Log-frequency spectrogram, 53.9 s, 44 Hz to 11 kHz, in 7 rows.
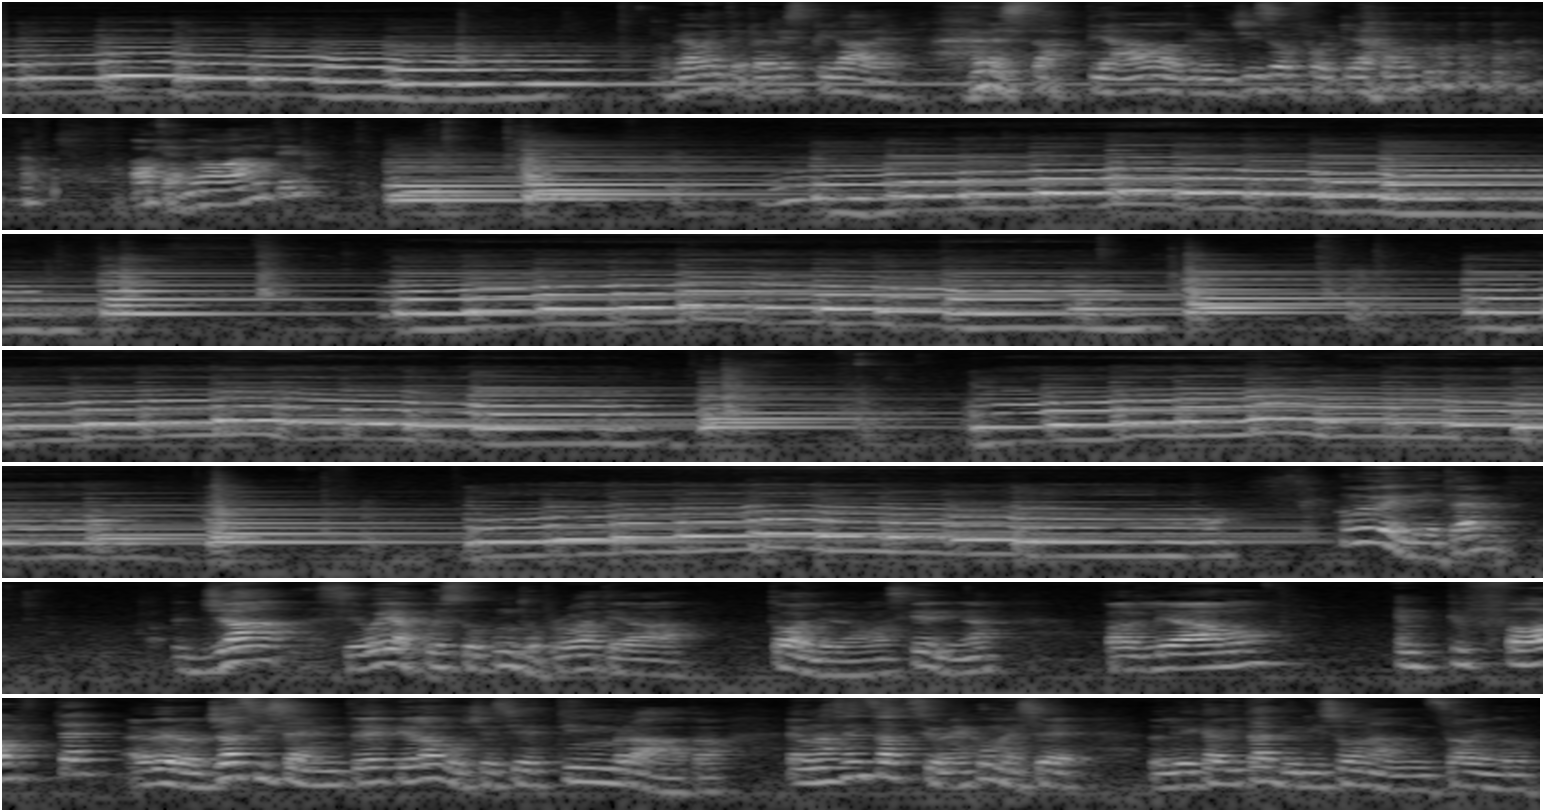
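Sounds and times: man and woman singing vocal warm-up: 0.0 - 5.2, 11.3 - 37.5
electric keyboard notes: 0.0 - 5.4, 9.6 - 37.7.

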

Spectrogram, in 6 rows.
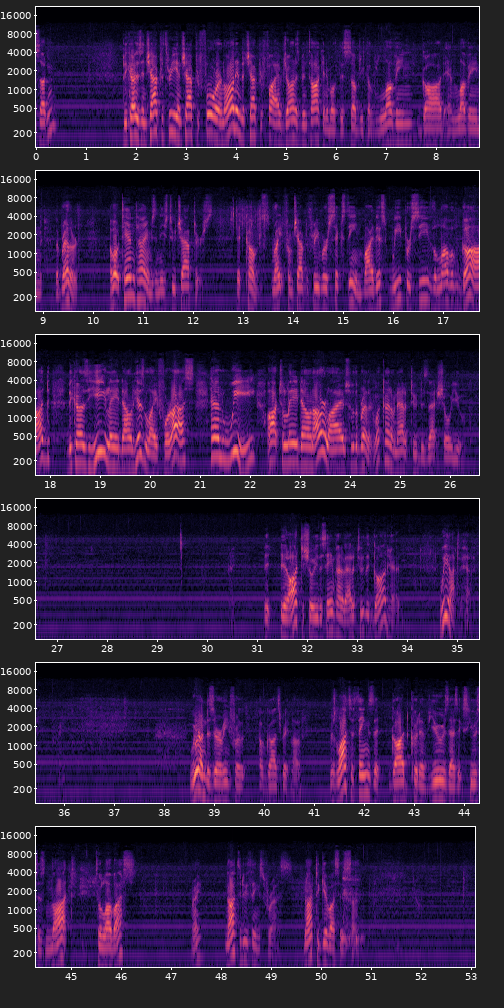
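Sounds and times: electrical mains hum: 0.0 - 53.0.

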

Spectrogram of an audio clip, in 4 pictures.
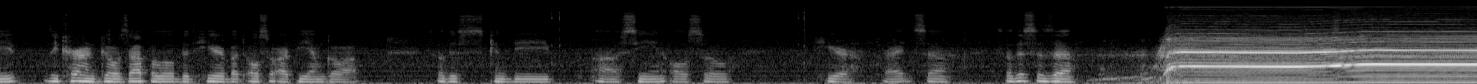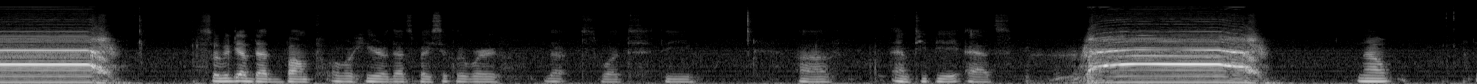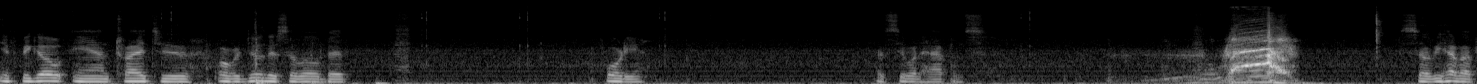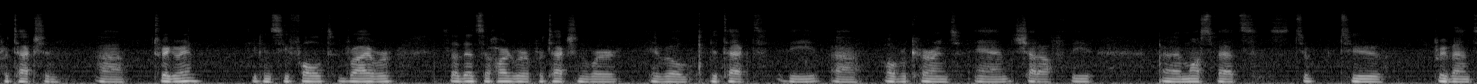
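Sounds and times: electric motor whining: 10.9 - 16.2, 25.1 - 27.6, 41.0 - 42.6.

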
